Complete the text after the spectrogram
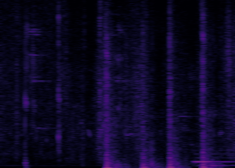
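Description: Knuckles knock on a wooden door.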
